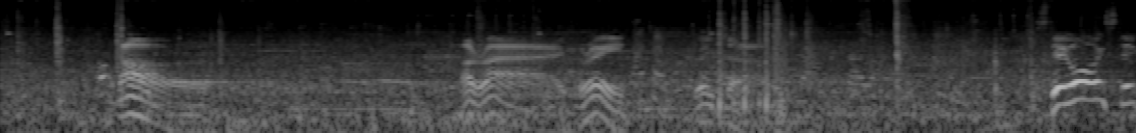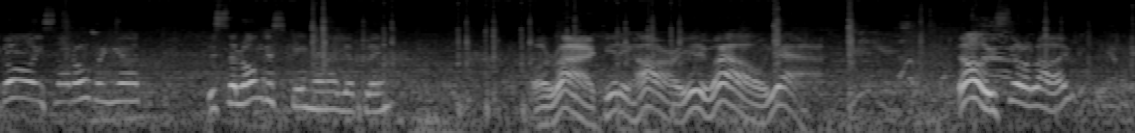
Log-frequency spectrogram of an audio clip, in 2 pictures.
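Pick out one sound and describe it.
A pinball machine plays bright electronic jingles and sound effects.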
